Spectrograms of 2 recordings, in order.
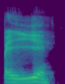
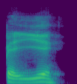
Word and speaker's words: payer: El verbo payer. Se pronuncia payer. Recuerden que la Y en francés es una vocal. Bien, asocian siempre la Y con una vocal en francés, no es una consonante como en español.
